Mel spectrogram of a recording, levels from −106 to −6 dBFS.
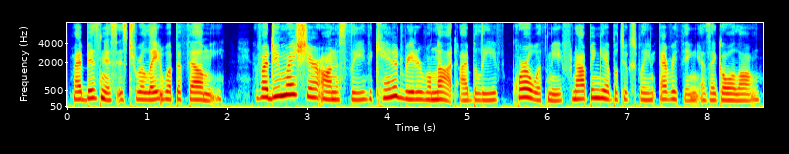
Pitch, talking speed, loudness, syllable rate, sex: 220 Hz, 240 wpm, -19 LUFS, 6.8 syllables/s, female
